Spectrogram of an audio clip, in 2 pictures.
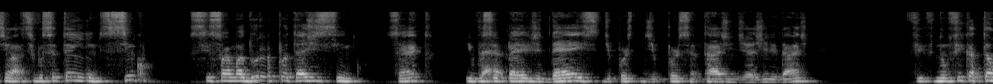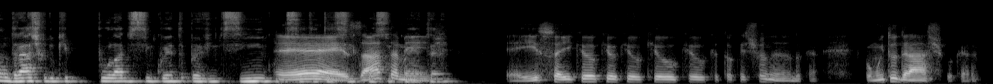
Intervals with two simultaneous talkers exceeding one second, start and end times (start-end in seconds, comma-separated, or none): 12.6-14.4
